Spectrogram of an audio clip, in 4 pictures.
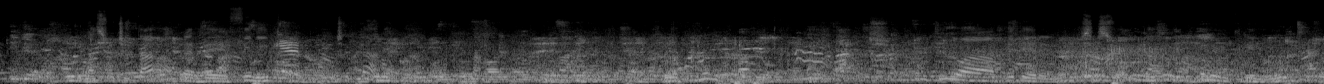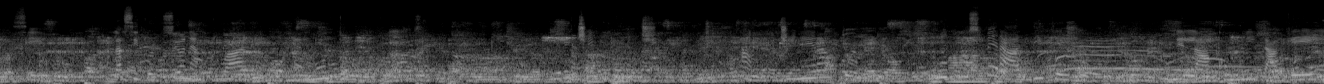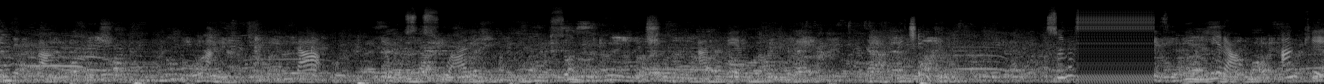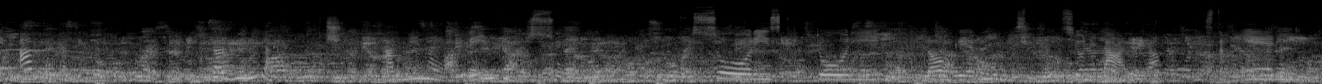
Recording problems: chatter from many people; very loud; throughout; 3 dB above the speech
audio freezing; at 37 s for 1 s

